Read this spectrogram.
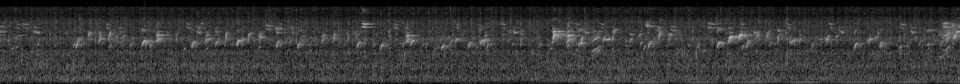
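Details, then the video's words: European goldfinch song used to stimulate goldfinches to sing and mate, Morocco: dense, continuous high tinkling twitters and chirps overlapping throughout, with louder bursts near the middle and end, and a low steady hum entering partway. "بتبتات لتحفيز الحسون على الغناء والتغريد بصوت قوي"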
